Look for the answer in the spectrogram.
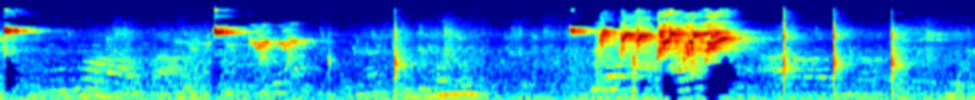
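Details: Red-headed lovebird training its ngekek trill gives sharp high chirps and squeaks spaced apart, then a short dense burst of shrill chatter lasting under a second, followed by a few single clicks.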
